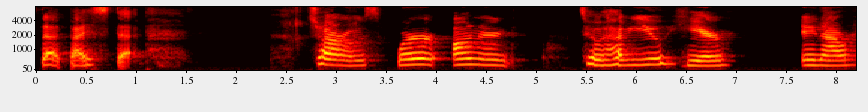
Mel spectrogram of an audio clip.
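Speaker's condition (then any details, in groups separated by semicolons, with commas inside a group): Cerebral palsy; hard to talk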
